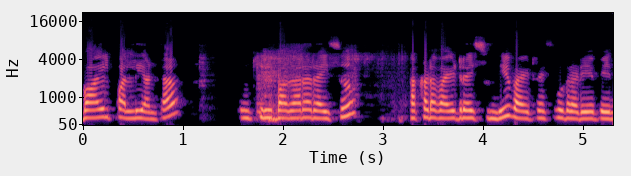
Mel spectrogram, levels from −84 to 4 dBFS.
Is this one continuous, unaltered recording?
yes; 0 cuts

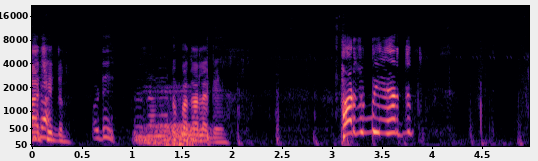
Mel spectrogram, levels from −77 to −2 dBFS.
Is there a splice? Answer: yes; 1 cut; at 1.4 s

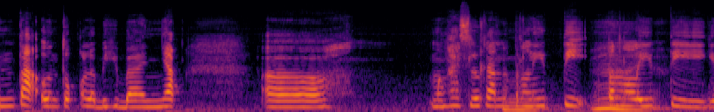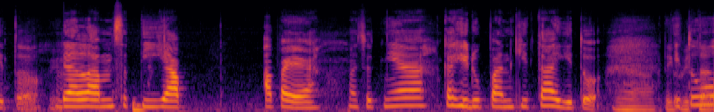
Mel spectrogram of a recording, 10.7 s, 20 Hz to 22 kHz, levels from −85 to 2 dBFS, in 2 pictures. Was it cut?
yes; 1 cut; at 5.8 s

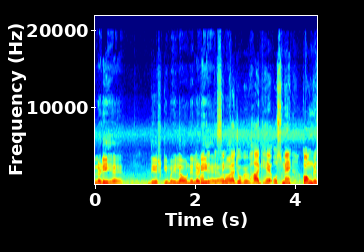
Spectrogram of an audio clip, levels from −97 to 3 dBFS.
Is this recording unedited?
no; 1 cut; at 2.7 s

